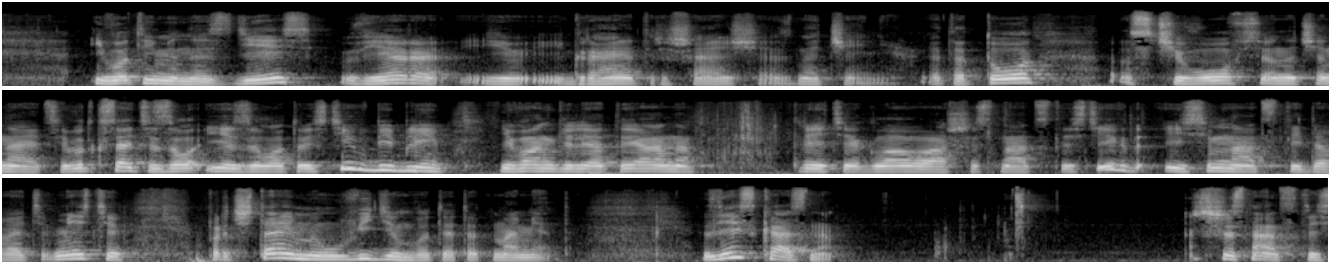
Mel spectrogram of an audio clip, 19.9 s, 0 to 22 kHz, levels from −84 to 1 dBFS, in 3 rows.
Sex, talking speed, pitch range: male, 125 wpm, 130-160 Hz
